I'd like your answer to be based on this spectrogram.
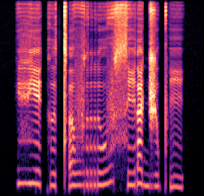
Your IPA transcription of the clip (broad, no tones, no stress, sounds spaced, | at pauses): vʲ e k ɯ tʼ ʌ v r u v s i ɾ a d͡ʒ u pʼ i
